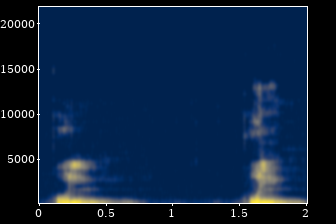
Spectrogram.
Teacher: lam ini adalah huruf yang keluar dari sisi lidah atau tepi lidah bagian depan. Dari sini sampai ke depan sini, ini yang diistilahkan oleh para ulama ahli tajwid dengan istilah muntahal hafah, ya, penghabisan tepi. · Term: huruf lam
